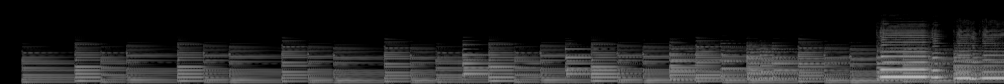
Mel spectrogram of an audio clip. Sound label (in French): Tango Version sax.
